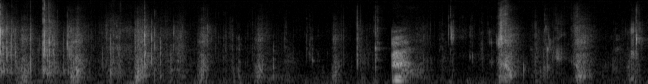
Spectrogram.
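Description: Close-up crunching chews of keto cheese puffs made from milk protein isolate, a quick run of crisp irregular crackles, with a fresh bite into another puff about four seconds in.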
